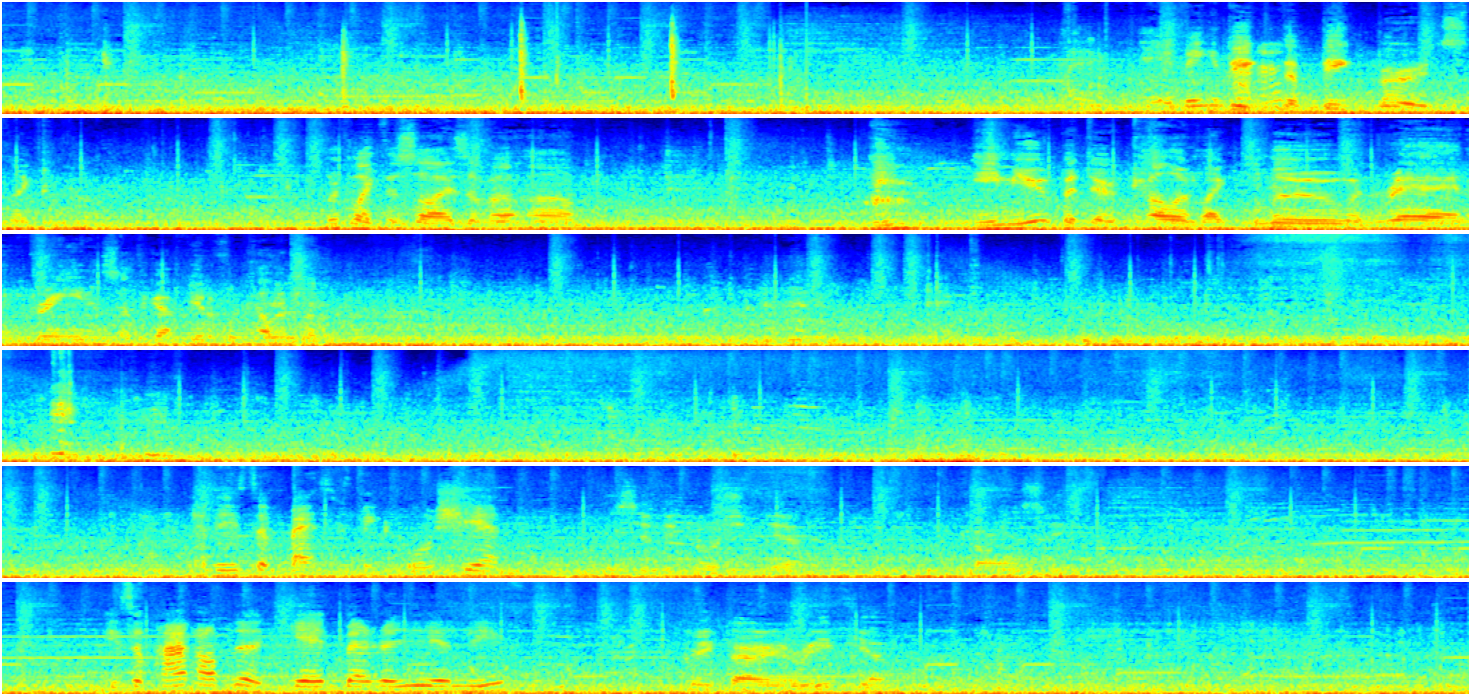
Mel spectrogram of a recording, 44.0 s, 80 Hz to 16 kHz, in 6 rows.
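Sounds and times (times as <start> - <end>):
road and engine rumble: 0.0 - 44.0
thump: 26.6 - 27.2.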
